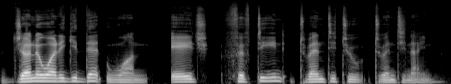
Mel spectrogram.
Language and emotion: Manipuri, neutral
